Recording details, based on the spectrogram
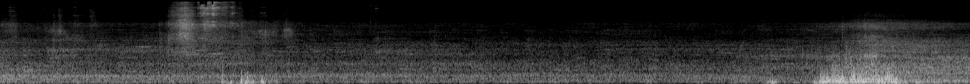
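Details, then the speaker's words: Dehumidifier (Vremi or Hense) at startup, camera placed by compressor: steady low hum, then firm low thump as compressor kicks in and keeps running, warm air, freon audibly circulating; normal compressor start and run. "Air is nice and warm. You can hear that freon going through the system."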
